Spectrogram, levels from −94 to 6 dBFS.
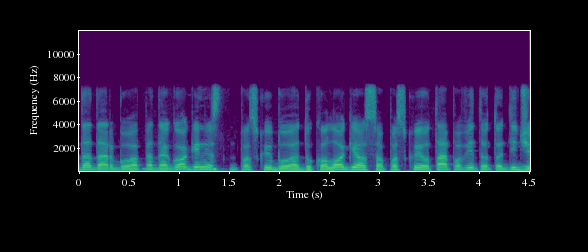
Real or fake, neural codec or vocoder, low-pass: real; none; 7.2 kHz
